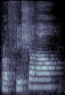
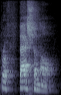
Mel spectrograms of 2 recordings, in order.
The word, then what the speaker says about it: professional: Já essa aqui eu ouço muito professional. Mas na verdade é professional.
